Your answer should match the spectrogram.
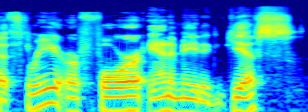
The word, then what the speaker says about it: GIF: Yeah, and I've actually got like three or four animated GIFs. Yes, it's pronounced GIF. I'm sticking with that.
